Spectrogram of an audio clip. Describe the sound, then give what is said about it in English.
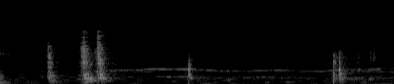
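A door handle rattles and clicks a few times, followed by a long, thin creak as the door swings open and a final solid clunk, fairly quiet. “Try the door, Lamont.”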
